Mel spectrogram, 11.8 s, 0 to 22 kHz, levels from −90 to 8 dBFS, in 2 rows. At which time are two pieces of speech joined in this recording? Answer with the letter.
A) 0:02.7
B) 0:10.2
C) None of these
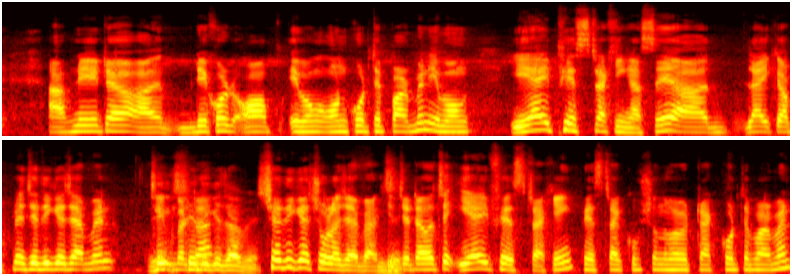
B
